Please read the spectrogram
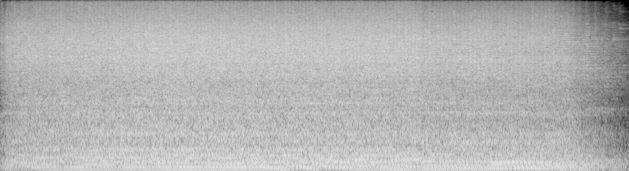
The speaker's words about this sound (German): Später ging es dann natürlich unter Tage. Da wurden dann auch andere Werkzeuge eingesetzt, zum Beispiel so Bohrhammer, die mit Pressluft betrieben wurden.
